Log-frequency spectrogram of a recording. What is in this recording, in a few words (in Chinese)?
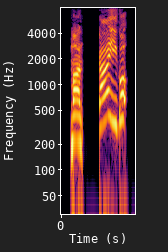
gang, changsha man; mahjong paohuzi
